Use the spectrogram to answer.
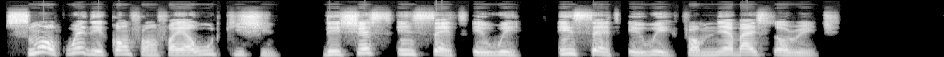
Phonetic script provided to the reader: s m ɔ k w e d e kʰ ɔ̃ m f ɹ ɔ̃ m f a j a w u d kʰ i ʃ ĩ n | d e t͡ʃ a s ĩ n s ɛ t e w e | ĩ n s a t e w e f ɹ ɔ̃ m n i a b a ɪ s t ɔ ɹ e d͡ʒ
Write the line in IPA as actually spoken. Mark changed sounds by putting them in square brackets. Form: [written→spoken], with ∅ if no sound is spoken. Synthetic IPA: s m [ɔ→o] k w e d e [kʰ→k] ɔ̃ m f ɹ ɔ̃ m f a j a w u d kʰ i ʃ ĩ n | d e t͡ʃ [a→e] s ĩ n s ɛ t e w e | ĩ n s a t e w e f ɹ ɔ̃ m n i a b a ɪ s t ɔ ɹ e d͡ʒ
